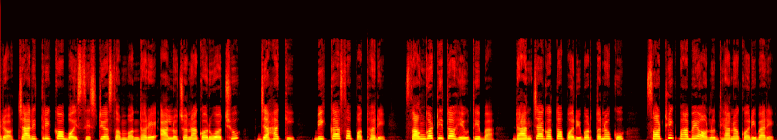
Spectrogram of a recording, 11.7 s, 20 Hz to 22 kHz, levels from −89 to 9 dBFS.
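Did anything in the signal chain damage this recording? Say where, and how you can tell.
No, no signal-chain damage audible.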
